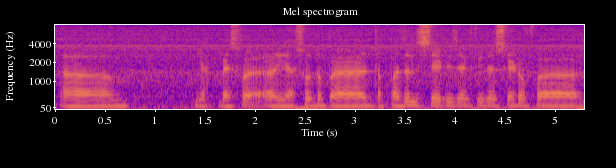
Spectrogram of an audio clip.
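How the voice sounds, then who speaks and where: In a room with audible echo, a man at medium pitch speaks at a fairly quick pace in a monotone, flat intonation. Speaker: graduate student. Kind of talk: tutorial. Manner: fast; halting.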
